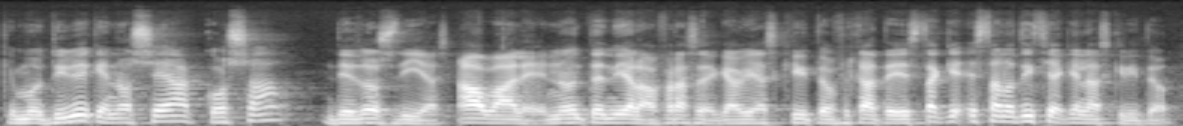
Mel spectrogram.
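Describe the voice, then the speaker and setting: Energetic Spanish physiotherapist on a live stream. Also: male voice, mid-range voice, fast. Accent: Spanish from Spain. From Spain. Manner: energetic and emphatic, swings from loud bursts to soft asides. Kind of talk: casual live-stream chat with viewers.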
